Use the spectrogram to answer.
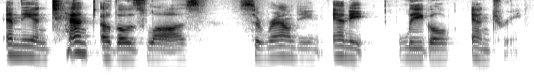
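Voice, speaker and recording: Low-voiced woman who speaks slowly and earnestly; measured public comment at a council podium. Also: fairly bright tone. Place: city council chamber.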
